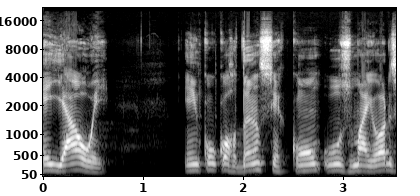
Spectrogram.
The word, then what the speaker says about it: Yahweh: Ao analisar inúmeros manuscritos contendo o nome do eterno Yud-Heh-Vav-Heh, conclui o rabino James Stream que a pronúncia correta é Yahweh, em concordância com os maiores especialistas sobre o tema, usando o termo Yahoo.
